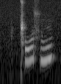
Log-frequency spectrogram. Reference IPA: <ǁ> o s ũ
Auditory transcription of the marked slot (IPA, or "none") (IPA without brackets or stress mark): ǁ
